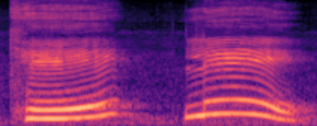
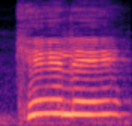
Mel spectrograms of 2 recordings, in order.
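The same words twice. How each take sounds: First: खे and ले slow and separate; sounding out. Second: Said in the usual way. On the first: Shown as a demonstration. Teacher reading to children, syllable by syllable. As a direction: stretch both halves: खे... ले. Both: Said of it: "उच्चारण करके पढ़ लिया".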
